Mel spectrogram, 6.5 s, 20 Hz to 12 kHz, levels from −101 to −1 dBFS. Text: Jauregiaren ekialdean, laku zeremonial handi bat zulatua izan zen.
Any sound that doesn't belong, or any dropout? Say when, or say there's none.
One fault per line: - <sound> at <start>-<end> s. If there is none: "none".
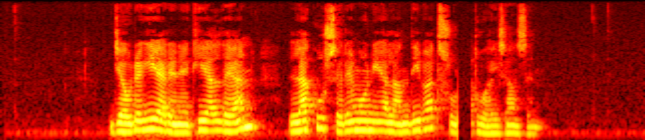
- dropout at 4.6-4.7 s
